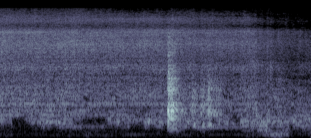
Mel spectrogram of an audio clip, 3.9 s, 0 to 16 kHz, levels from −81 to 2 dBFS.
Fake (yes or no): no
